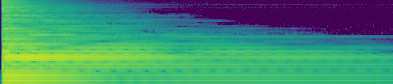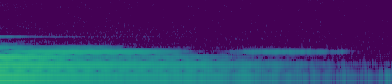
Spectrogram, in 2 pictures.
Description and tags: Harpsichord recorded with overhead mics
instrument, Harpsichord, stereo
